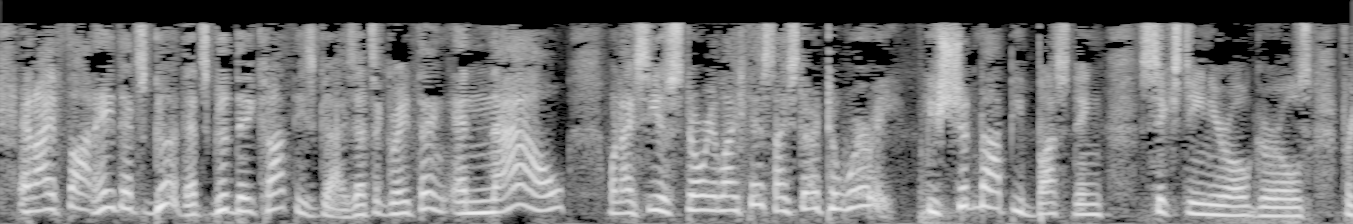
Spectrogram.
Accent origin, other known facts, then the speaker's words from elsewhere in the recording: Greenfield, Massachusetts, United States; I'm from Greenfield, Massachusetts, and this was up in Brattleboro, which is just spitting distance.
